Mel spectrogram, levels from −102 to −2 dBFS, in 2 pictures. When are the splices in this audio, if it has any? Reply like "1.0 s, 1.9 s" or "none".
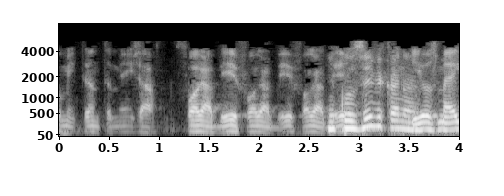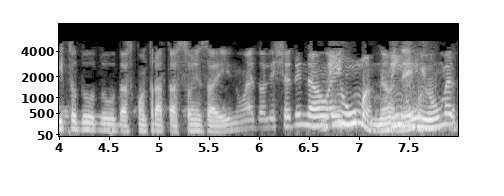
none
